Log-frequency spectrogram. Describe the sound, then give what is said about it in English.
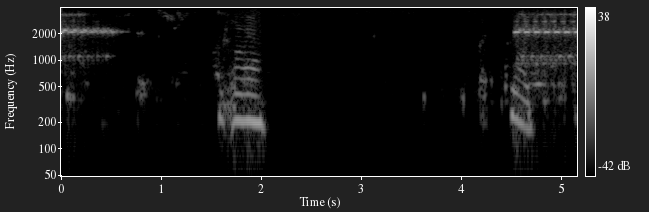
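A telephone rings in two electronic bursts, one at the start and another near the end, sounding thin and band-limited, with a short muffled voice-like sound and quiet pauses in between. “Just hold on, yeah, I'll go down to the phone.”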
